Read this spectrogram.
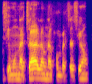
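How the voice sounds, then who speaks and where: A man from Peru, giving an earnest personal testimony in church, halting and full of restarts. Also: mid-range voice, steady tone, a bit bright. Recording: dull lo-fi church recording.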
